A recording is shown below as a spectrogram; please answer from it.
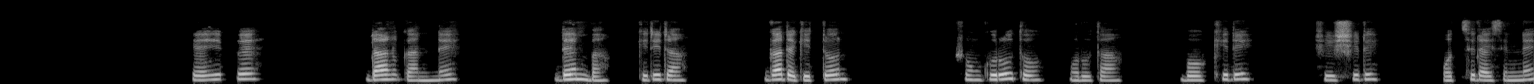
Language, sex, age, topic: Gamo, female, 25-35, government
